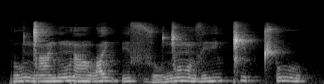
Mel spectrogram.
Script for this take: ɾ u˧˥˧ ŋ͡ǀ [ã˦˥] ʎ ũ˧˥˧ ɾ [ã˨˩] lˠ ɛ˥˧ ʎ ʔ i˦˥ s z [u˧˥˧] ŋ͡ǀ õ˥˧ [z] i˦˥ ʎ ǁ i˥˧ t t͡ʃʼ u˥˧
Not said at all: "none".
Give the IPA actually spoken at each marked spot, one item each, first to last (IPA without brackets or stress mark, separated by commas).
ã˦˥, ã˥˧, u˩˧, z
